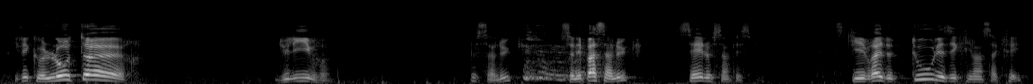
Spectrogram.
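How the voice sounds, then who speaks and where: A man preaching a sermon as a priest, halting often with fillers and restarts. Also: fairly high pitch, creaky, a bit bright, highs cut off. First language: French.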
